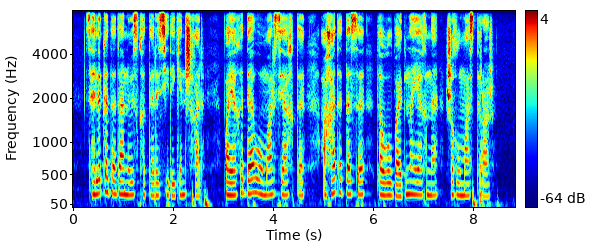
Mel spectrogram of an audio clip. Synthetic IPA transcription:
sælɪkɑd̪ɑd̪ɑnwɵzqʰɑt̪ɑɾəseɾe̞ɡʲe̞nʃəʁɑɾ | b̥ɑjɑʁəd̪ælwo̞mɑɾsijɑqt̪əɑχɑt̪ɑt̪ɑsəd̪̥ɑwəlˠbɑjd̪ənɑjɑʁənɑʃəʁəlˠmɑst̪ʰʊɾɑɾ

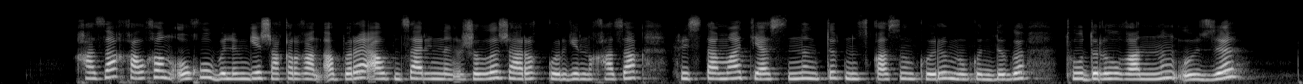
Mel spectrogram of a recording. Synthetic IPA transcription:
qʰɑzɑqχɑlˠqənwʔo̞quwbɪlɪmɡʲe̞ʃɑqəɾʁɑnʔɑ̰pəɾɑjɑlˠt̪ənsaɾijnəɴʒəlˠəʒɑɾəq̚kʲʰɵɾɡʲe̞nqʰɑzɑq | χrijst̪omat̪ʲijasənəɴt̪ʰʏpnʊsqɑsəŋkʲʰɵɾumʏmkʲɪnd̪ɪɡʲɪ | t̪ʰud̪əɾəlˠʁɑnːəɴwɵzɪ

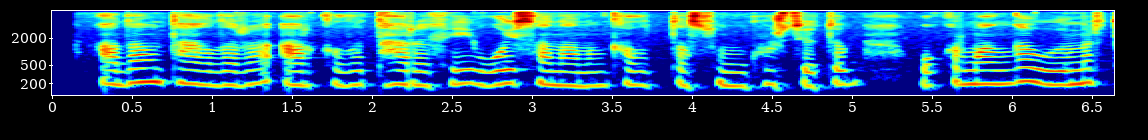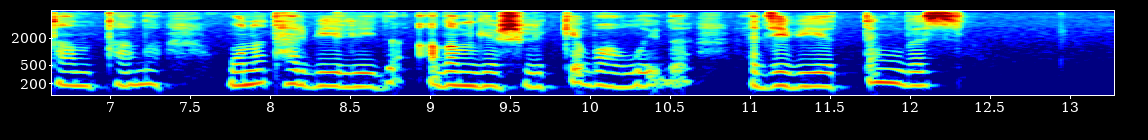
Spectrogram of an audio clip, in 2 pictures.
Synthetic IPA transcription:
ɑd̪ɑmt̪ʰɑʁd̪əɾəʔɑɾqəlˠət̪ʰɑɾijχijwo̞jsɑnɑnəɴqʰɑlˠəp̚t̪ʰɑsuəŋkʲʰɵɾse̞t̪ɪp̚wo̞qəɾmɑɴʁɑwɵmɪɾt̪ʰɑnət̪ɑd̪əwo̞nət̪ʰæɾbije̞le̞jd̪ɪɑ̰d̪ɑmɡʲe̞ɾʃɪlɪkʲːe̞bɑwlˠəjd̪ə̰æd̪e̞bije̞t̪ːɪŋbɪz

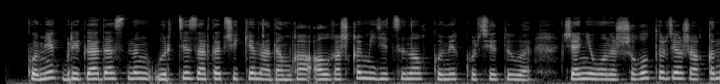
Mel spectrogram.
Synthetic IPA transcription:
kʲʰɵme̞k̚brʲiɡad̪asənəɴwʔɵɾt̪ːe̞zɑɾt̪ɑpʃe̞kʲːe̞nɑd̪ɑmʁɑʔɑlˠʁɑʃqəmʲe̞d̪ijt̪sɨjnɑlˠəq̚kʲʰɵme̞kʲʰːɵɾse̞t̪uɪʒ̥æne̞wo̞nəʃəʁəlˠt̪ʰʏɾd̪e̞ʒɑqən

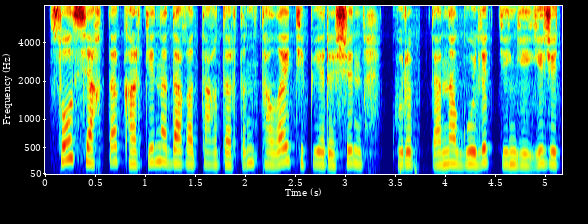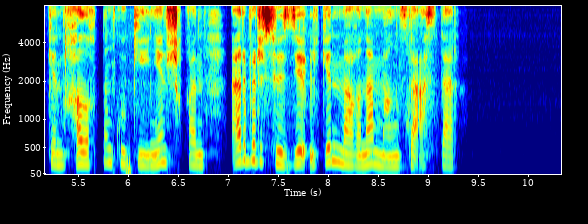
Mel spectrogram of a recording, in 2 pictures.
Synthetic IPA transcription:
so̞lˠsijɑqt̪əkʰart̪ijnad̪ɑʁət̪ʰɑʁd̪əɾd̪əɴt̪ʰɑlˠɑjt̪ʰepe̞ɾɪɪʃɪŋkʲʰɵɾɪp̚d̪̥anaɡʲojlʲɪk̚d̪̥e̞ŋɡʲe̞jɡʲe̞ʒe̞t̪̚kʲe̞nχɑlˠəq̚t̪əɴkʲʰɵkʲe̞jɪne̞nʃə̥qːɑnæɾbɪɾsɵzd̪e̞ʔʏlkʲe̞nmɑʁnɑmɑɴəzd̪ə̰ʔɑst̪ɑɾ

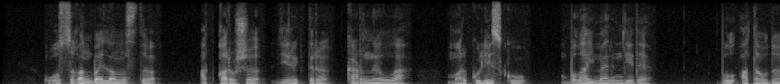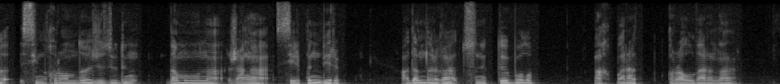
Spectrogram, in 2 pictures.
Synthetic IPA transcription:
wʔo̞səʁɑnbɑjlˠɑnəst̪ə | ɑt̪̚qɑɾuʃəd̪ʲiɾʲe̞k̚t̪o̞ɾəkʰorne̞lˠːa | morkulʲe̞sku | bəlˠɑjmælɪmd̪e̞d̪ɪ | bʊlˠɑt̪ɑwd̪əsinχro̞nd̪əʒʏzud̪ɪŋ | d̪ɑmuənɑʒɑɴɑse̞ɾpɪnbe̞ɾɪp̚ | ɑ̰d̪ɑmd̪ɑɾʁɑt̪ʰʏ̥sɪnɪk̚t̪ɪbo̞lˠəp̚ | ɑqpɑɾɑt̪̚ | qʰʊɾɑlˠd̪ɑɾənɑ

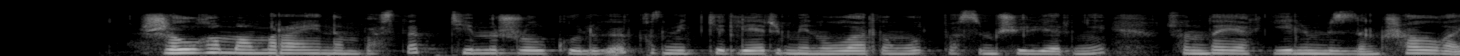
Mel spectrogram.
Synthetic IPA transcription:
ʒ̥əlˠʁəmɑməɾɑjənɑnbɑst̪ɑp̚t̪ʰe̞mɪɾʒo̞lˠkʲʰɵlɪɡʲɪqʰəzme̞t̪̚kʲe̞ɾle̞ɾɪme̞nwo̞lˠɑɾd̪əɴwo̞t̪̚bɑsəmʏʃe̞le̞ɾɪne̞so̞nd̪ɑjɑqje̞lɪmɪzd̪ɪŋʃɑlˠʁɑ

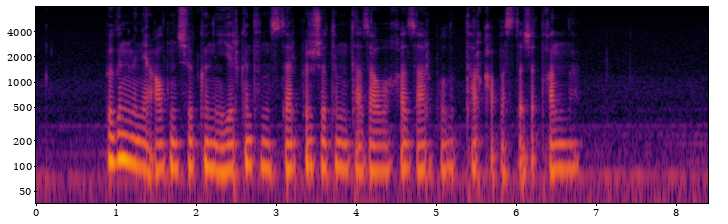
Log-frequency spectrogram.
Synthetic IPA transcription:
b̥ʏɡʲɪnme̞ne̞̰ʔɑlˠt̪ənʃəkʲʰʏnɪje̞ɾkʲɪnt̪ʰənəst̪ɑɾbɪɾʒʏt̪ʰɪmt̪ʰɑzɑwəʁɑzɑɾbo̞lˠəp̚t̪ʰɑɾqʰɑbɑst̪ɑʒɑt̪̚qɑnənɑ

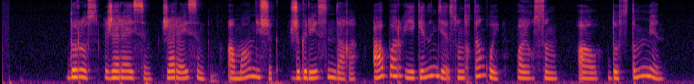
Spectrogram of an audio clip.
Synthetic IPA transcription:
d̪ʊɾəsʒɑɾɑjsəŋʒɑɾɑjsəŋɑmɑlˠniʃɪkʒʏɡʲɪɾe̞sənd̪ɑʁə | ɑpɑɾəqje̞kʲe̞nɪnd̪e̞so̞nd̪əq̚t̪ɑɴqʰo̞j | pʰɑjʁʊsəm | ɑlˠd̪o̞st̪əmːe̞n

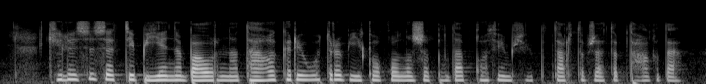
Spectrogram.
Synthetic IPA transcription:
kʲʰe̞le̞sɪsæt̪ːe̞bije̞nɪbɑwəɾənɑt̪ʰɑʁəkʲʰɪɾe̞wot̪əɾəpe̞kʲɪqʰo̞lˠəʒəpəlˠd̪ɑp̚qʰo̞θemʃɪk̚t̪ɪ̥t̪ʰɑɾt̪əpʒɑt̪əp̚t̪ʰɑʁəd̪ə

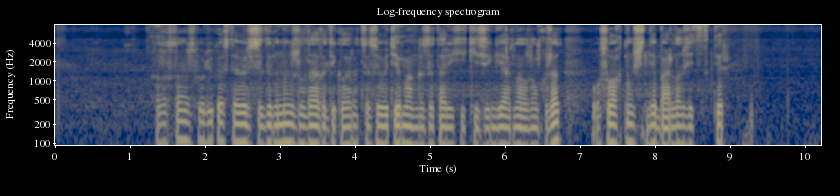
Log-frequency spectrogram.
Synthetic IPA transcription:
qʰɑzɑqst̪ɑnɾe̞spublijkɑsə̥t̪ʰæwe̞lsɪzd̪ɪɡʲɪnɪŋʒəlˠd̪ɑʁəd̪e̞klˠaɾat̪sɨjasəwɵt̪e̞mɑɴəzd̪ət̪ʰɑɾijχijkʲʰe̞ze̞ŋɡʲe̞ɑɾnɑlˠʁɑɴqʰʊʒɑt̪wo̞̰səwɑqət̪ːəɴɪʃɪnd̪e̞bɑɾlˠəqʒe̞t̪ɪ̥st̪ɪ̥k̚t̪e̞ɾ

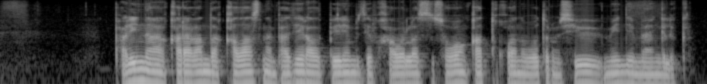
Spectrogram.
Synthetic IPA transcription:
pʰalʲijnaʁɑqʰɑɾʔɑʁɑnd̪ɑqʰɑlˠɑsənɑnpʰæt̪e̞ɾɑlˠəp̚be̞ɾe̞mɪzd̪e̞pχɑbɑɾlˠɑst̪əso̞ʁɑɴqʰɑt̪ːə̥qʰuɑnəpwo̞t̪əɾməse̞be̞bɪme̞nd̪e̞mæŋɡʲɪlɪkʲ

